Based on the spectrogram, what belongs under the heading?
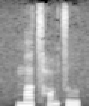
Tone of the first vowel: high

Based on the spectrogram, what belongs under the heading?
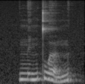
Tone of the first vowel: rising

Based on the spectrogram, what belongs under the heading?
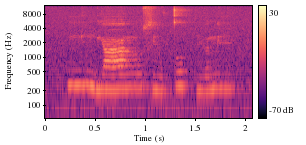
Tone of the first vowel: falling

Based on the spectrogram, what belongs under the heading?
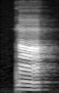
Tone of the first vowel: low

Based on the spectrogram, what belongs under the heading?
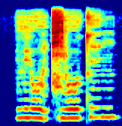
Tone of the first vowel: falling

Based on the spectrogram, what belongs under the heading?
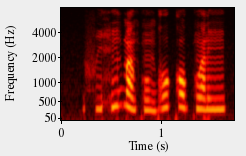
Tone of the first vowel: low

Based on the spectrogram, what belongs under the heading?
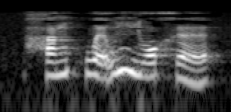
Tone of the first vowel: rising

